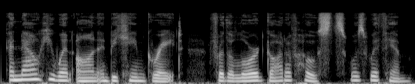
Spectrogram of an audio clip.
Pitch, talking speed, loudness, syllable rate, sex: 170 Hz, 245 wpm, -16 LUFS, 5.0 syllables/s, female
